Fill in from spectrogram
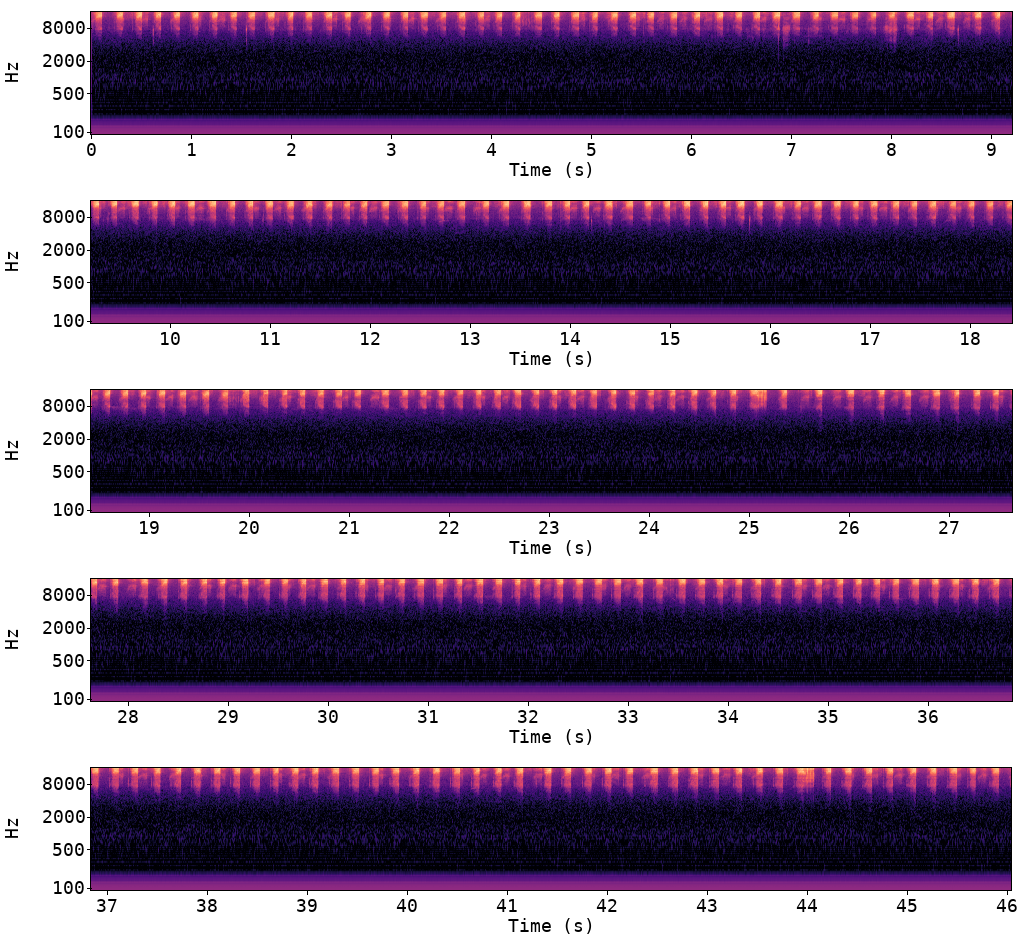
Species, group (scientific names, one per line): Zeuneriana abbreviata
Orthoptera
